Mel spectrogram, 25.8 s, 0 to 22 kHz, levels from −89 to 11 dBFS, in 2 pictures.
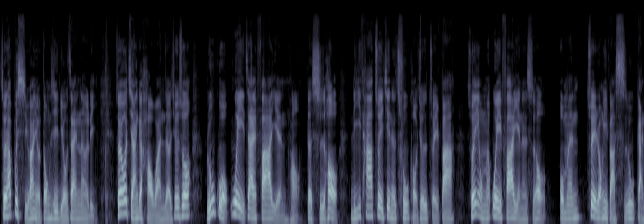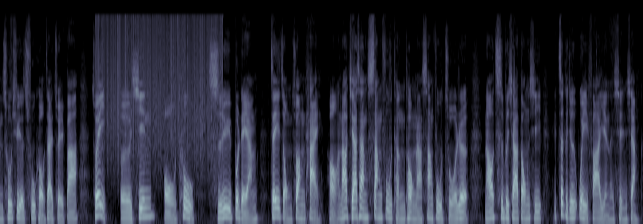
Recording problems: crackling; noticeable; from 15 to 17 s; 15 dB below the speech

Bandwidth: 16 kHz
